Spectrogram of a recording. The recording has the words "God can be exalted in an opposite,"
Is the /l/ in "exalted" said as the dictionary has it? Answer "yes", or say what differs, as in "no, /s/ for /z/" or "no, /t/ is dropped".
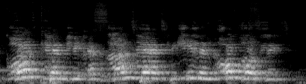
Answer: no, /n/ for /l/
